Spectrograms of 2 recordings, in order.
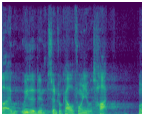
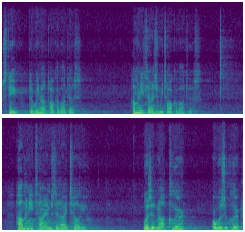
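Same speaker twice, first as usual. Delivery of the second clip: put-on calm voice, higher; 5 semitones higher than usual. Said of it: "He's just very calm".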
